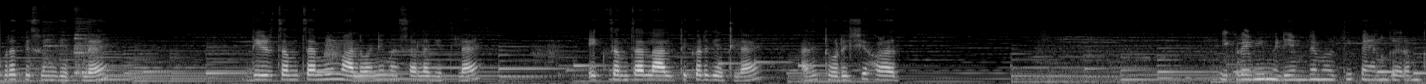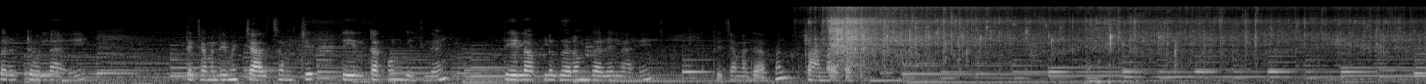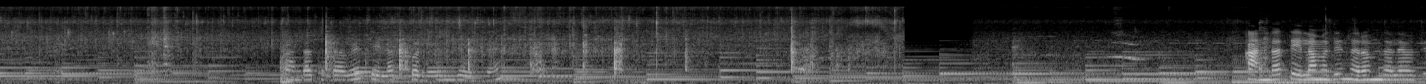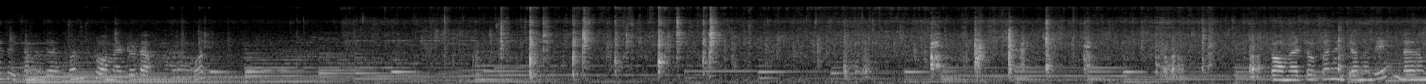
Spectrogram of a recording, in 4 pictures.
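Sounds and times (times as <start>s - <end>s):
background music with held notes: 0.0s - 57.0s
onions sizzling in oil: 22.2s - 37.6s, 38.3s - 40.9s, 41.7s - 57.0s
metal spoon clicking and scraping: 32.5s - 34.9s.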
